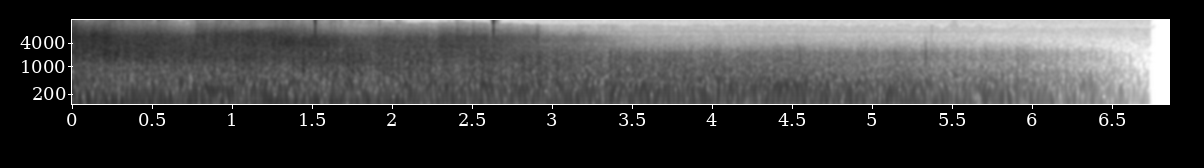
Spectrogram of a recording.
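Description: A rendered explosion effect for a Cinema 4D animation bursts loud from the start, then rolls as a dense, sustained roar that slowly fades out over several seconds.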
